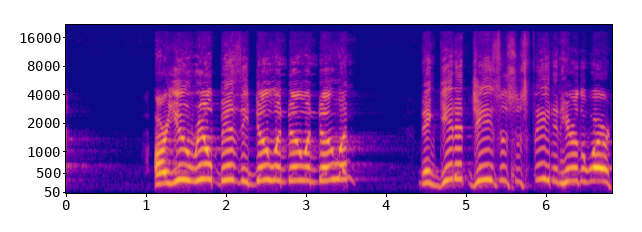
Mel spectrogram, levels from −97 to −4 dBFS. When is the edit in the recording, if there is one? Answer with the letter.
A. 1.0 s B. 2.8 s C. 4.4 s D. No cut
B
